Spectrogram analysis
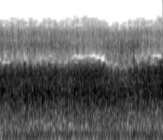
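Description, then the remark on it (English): Studio audience applause on the Lux Radio Theater broadcast, for Merle Oberon, George Brent, and Pat O'Brien: a steady, dense wash of clapping that holds evenly for the whole moment with no voices over it, slightly hissy and muffled like an old broadcast recording. “Your three strong reasons for that applause.”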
